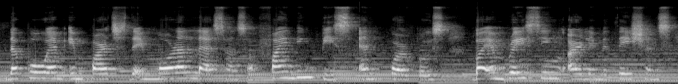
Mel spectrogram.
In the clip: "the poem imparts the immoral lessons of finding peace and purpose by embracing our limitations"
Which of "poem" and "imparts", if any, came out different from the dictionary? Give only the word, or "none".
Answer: none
